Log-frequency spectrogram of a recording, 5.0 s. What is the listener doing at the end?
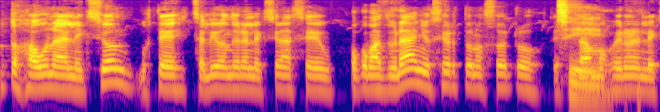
listening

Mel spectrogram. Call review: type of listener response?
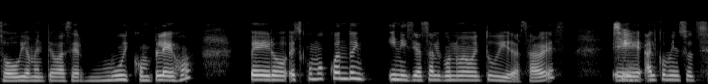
listening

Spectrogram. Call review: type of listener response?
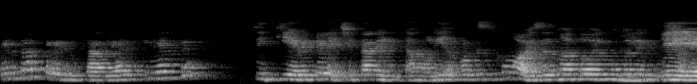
taking over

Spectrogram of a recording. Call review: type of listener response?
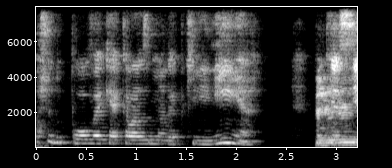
listening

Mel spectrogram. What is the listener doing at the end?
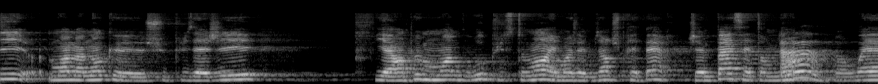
listening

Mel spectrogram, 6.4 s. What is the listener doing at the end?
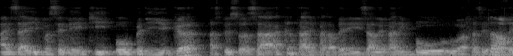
taking over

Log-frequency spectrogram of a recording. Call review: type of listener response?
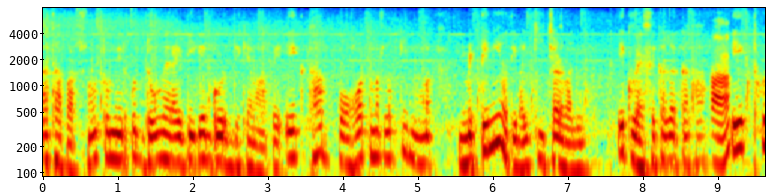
listening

